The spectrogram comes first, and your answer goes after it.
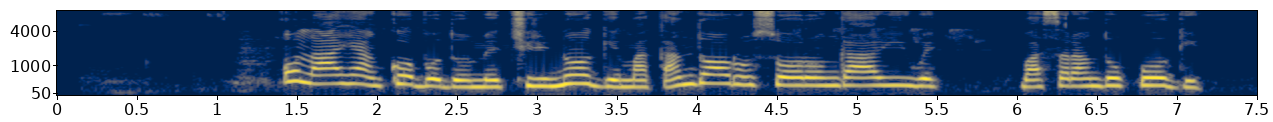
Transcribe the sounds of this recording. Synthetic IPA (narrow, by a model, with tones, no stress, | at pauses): ʊ˦la˨a˦ɦja˦ŋ̩˨ko˦bo˨do˨me˨t͡ʃi˨ɾi˨no˦ɡe˨ma˨ka˨n̩˦dɔ˦ɾʊ˦so˦ɾʊ˦ŋ̩˦ɡa˦ɾi˦we˦ | ɡ͡ba˨sɪ˦ɾa˦n̩˦dʊ˦kʷo˦ɡe˨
